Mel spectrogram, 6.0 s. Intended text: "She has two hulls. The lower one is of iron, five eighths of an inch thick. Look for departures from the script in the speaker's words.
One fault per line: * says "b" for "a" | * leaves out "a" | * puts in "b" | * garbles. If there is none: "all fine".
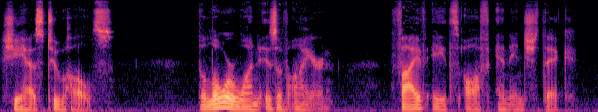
* says "off" for "of"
